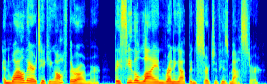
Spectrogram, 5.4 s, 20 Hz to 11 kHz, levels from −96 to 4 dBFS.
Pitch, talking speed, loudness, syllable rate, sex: 210 Hz, 215 wpm, -18 LUFS, 5.1 syllables/s, female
